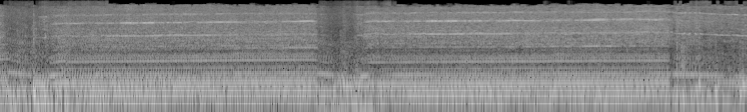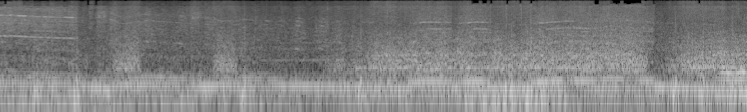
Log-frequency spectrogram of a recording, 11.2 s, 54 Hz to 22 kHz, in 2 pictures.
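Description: Race car engine in the GTR2 sim racing game at Circuit Gilles Villeneuve, a loud steady harmonic whine rising through the gears with brief dips at shifts, then rougher revving with tire noise, continuous and close throughout.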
